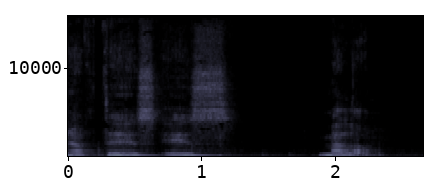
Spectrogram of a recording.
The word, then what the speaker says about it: Merlot: we have is Marlo so this is a pronunciation of this is mellow it's not Marlow actually sorry it's mellow right so it's not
